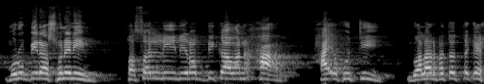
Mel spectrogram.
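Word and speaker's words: فصل لربك وانحر: আপনারা নামাজ পড়েন অনেকে, ইন্না আতাইনা সূরা পড়েন, ইন্না আতাইনা কাল কাউসার ফাসাল্লি লিরাব্বিকা ওয়ানহার। মুরব্বিরা শুনে নিন, ফাসাল্লি লিরাব্বিকা ওয়ানহার, হাই হুটি গলার ভেতর থেকে হেটা উচ্চারণ করবেন।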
